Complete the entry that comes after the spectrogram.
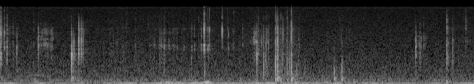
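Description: A yellow utility knife shaves the glossy red outer layer off a solid oval bar of soap with a peach core. Short, dry scraping and crackling strokes with bright edges come and go over a steady low hum, each stroke ending almost at once.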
